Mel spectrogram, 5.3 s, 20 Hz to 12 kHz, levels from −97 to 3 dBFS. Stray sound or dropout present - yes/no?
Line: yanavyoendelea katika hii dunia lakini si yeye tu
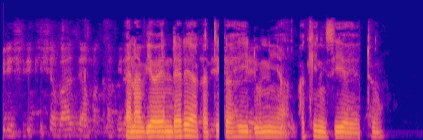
yes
